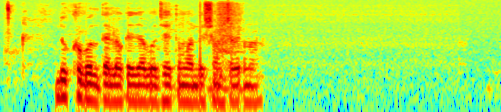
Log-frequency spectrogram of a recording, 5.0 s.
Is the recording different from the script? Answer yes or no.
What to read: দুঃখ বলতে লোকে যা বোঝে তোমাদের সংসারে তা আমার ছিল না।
yes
